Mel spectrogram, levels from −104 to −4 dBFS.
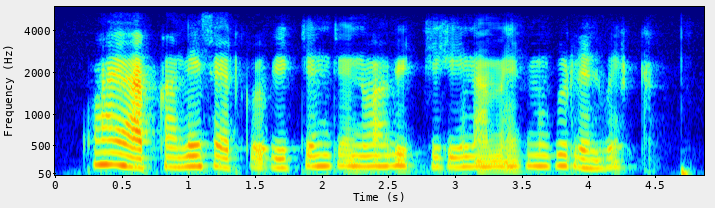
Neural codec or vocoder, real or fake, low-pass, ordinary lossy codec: vocoder, 44.1 kHz, 128 mel bands, Pupu-Vocoder; fake; 5.4 kHz; none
